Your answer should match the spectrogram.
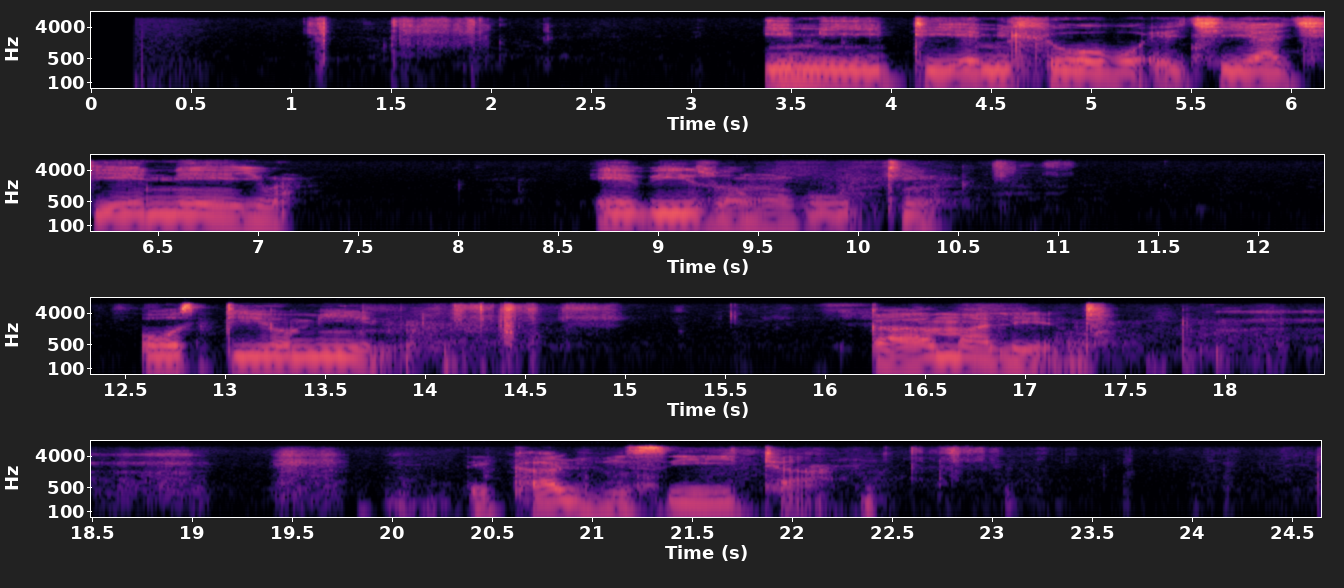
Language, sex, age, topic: North Ndebele, male, 25-35, health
